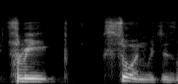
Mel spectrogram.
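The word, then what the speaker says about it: cun: the location is called sunun it's spelled c u n but pronounced kind of sun in Chinese three sun below your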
